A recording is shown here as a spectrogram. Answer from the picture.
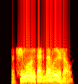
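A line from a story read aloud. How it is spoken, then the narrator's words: Hissed. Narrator (Russian): прошипел Пстинар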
